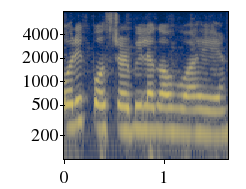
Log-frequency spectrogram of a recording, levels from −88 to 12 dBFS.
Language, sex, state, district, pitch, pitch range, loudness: Hindi, female, Uttar Pradesh, Shamli, 235 Hz, 220-250 Hz, -13 LUFS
